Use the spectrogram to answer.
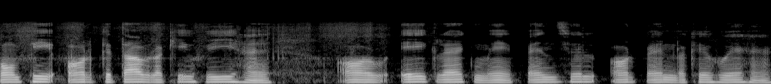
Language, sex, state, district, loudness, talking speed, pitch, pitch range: Hindi, male, Chhattisgarh, Sukma, -21 LUFS, 130 wpm, 110 Hz, 105-115 Hz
